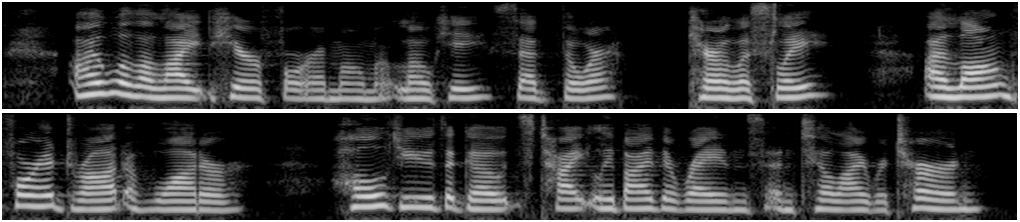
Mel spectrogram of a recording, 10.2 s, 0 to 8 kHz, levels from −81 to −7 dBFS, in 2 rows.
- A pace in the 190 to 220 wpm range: No, average, 170 wpm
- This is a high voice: Yes, high, 215 Hz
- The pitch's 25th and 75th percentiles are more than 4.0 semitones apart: No, average, 2.9 semitones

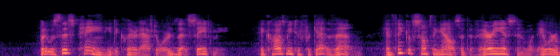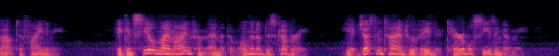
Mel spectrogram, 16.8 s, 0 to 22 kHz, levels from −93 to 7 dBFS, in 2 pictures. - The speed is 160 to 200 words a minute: Yes, average, 195 wpm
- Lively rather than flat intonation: Yes, wide, 5.8 semitones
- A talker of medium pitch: Yes, medium, 145 Hz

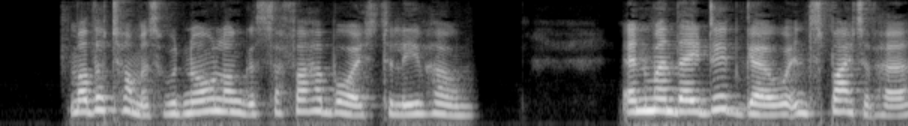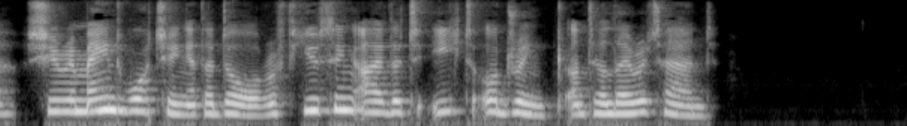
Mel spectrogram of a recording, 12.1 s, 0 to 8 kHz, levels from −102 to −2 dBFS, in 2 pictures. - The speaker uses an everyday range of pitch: Yes, average, 4.0 semitones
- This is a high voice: Yes, high, 220 Hz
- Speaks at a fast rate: No, average, 175 wpm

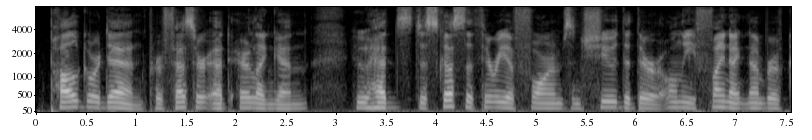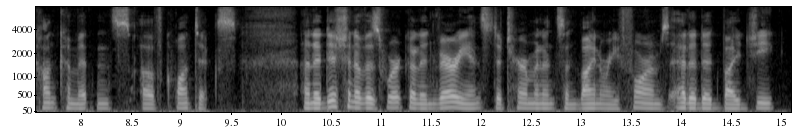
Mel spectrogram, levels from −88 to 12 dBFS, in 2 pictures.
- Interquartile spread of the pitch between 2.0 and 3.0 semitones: Yes, narrow, 2.4 semitones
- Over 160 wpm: No, average, 155 wpm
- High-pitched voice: No, low, 135 Hz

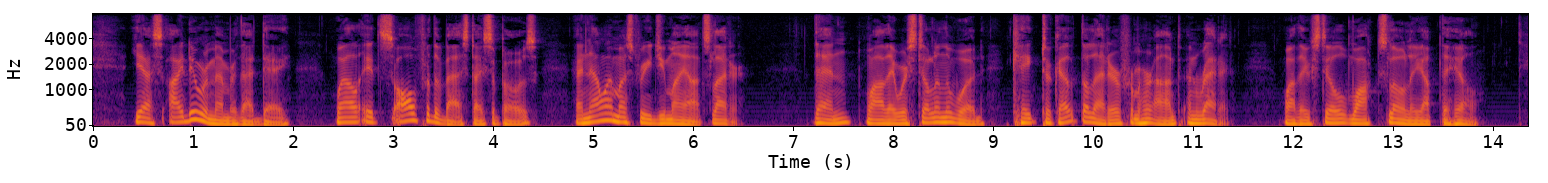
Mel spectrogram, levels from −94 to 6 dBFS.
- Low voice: Yes, low, 100 Hz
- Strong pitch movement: Yes, wide, 6.1 semitones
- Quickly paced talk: Yes, fast, 210 wpm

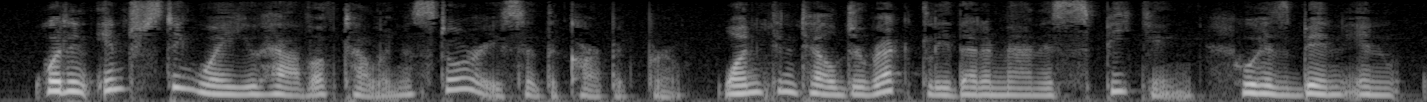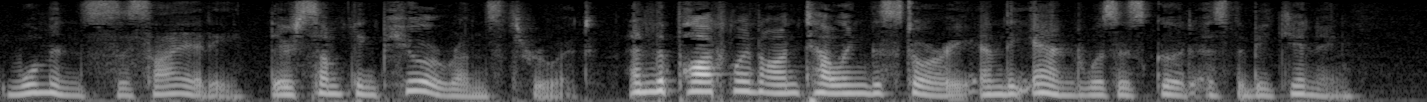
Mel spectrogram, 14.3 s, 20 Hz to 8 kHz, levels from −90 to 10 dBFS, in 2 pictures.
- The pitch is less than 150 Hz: No, medium, 180 Hz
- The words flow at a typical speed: No, fast, 220 wpm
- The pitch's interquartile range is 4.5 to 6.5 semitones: Yes, average, 5.0 semitones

